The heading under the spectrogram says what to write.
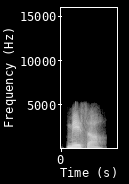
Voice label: "macer", Indian

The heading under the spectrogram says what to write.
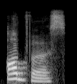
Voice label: "obverse", Indian

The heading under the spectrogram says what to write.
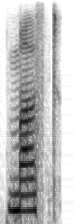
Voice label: "masked", Indian

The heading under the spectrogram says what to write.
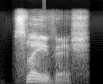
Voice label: "slavish", British

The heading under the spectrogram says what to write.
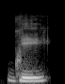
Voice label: "ghee", Indian

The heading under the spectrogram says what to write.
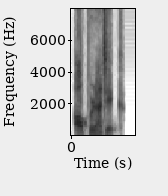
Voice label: "operatic", Indian

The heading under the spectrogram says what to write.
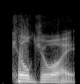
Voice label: "killjoy", American

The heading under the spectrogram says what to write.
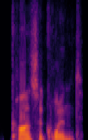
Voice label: "consequent", American

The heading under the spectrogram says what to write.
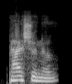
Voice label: "passional", Indian; Dictionary

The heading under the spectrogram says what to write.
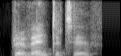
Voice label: "preventative", Indian; Dictionary

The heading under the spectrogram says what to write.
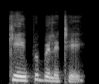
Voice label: "capability", Indian

